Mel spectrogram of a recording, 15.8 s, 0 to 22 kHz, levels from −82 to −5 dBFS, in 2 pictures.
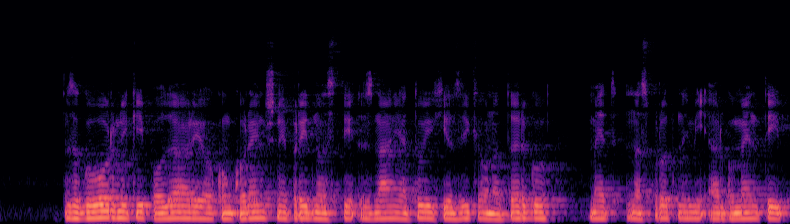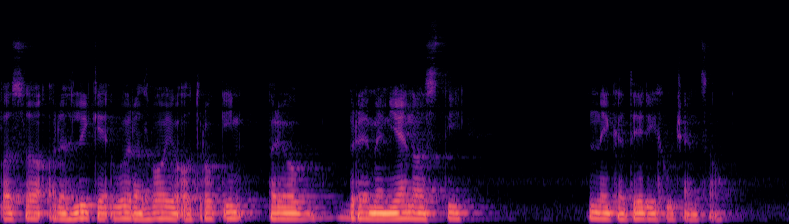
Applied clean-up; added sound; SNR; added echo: none; none; none; reverberation time 0.8 s.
